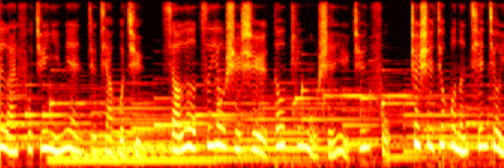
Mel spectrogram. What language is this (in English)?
Chinese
